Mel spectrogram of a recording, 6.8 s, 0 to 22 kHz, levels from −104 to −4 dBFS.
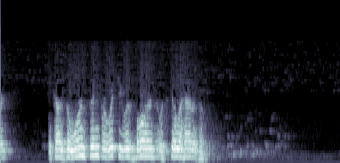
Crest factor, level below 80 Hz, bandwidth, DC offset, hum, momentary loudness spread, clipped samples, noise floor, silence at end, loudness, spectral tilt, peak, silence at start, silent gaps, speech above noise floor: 16 dB; -70 dBFS; 2 kHz; under 0.1%; none; 14 LU; under 0.1%; -78 dBFS; 2.65 s; -15 LUFS; -13.5 dB/octave; -2 dBFS; 0 s; none; 63 dB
